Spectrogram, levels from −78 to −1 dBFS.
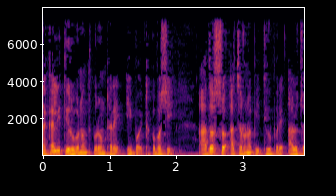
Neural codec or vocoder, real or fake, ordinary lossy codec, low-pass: none; real; none; 7.2 kHz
